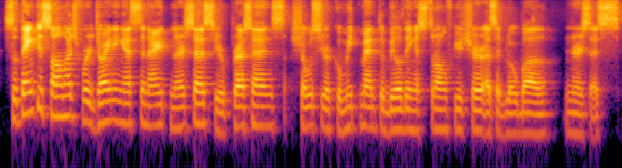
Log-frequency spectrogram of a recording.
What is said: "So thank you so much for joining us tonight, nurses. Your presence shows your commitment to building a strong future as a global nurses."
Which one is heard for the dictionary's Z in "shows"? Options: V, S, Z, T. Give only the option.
S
